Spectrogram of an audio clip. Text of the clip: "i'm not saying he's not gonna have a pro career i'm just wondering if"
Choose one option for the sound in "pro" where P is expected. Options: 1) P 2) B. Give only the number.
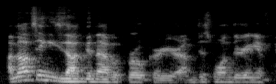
2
